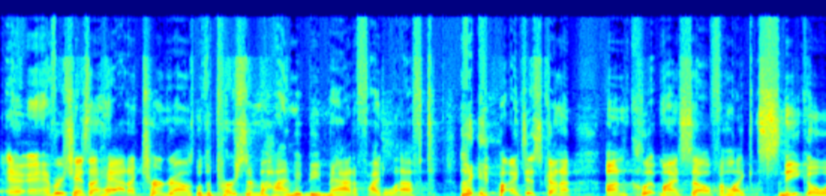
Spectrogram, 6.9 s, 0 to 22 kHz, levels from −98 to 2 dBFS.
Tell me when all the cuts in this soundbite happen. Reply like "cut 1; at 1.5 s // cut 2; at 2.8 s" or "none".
cut 1; at 1.1 s // cut 2; at 1.6 s // cut 3; at 3.2 s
